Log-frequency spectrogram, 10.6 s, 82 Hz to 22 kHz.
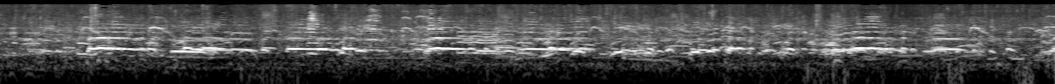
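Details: A large winter gathering of swans on Lake Hyoko in Niigata, Japan, in January 2022, with ducks among them. Continuous trumpeting honks overlap in a steady, clamorous chorus, some calls rising and falling, with a faint background murmur.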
